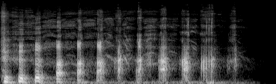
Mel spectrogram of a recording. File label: laugh; 雷恩加尔（英雄联盟）; 傲之追猎者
